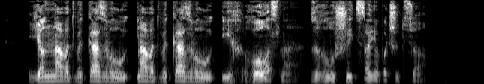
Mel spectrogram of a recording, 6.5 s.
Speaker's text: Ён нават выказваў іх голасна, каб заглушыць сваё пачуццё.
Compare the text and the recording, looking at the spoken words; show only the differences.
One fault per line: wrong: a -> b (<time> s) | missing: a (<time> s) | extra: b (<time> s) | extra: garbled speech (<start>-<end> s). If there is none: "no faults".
extra: нават выказваў (1.9 s)
missing: каб (3.9 s)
